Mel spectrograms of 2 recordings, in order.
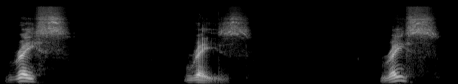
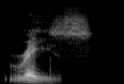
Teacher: the difference between these sounds is that the second one is voiced so we use the vibration from our voice box to to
